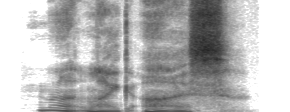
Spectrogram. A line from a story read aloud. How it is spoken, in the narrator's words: mutters under his breath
